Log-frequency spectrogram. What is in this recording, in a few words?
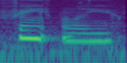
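"faintly", American English; pronunciations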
